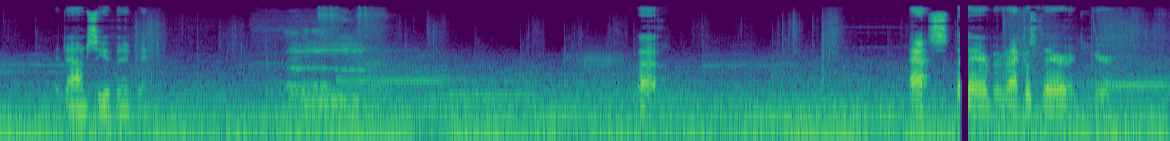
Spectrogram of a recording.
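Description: A futuristic energy gun fires with short warbling zaps.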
